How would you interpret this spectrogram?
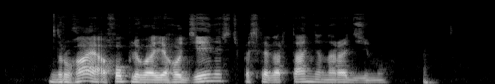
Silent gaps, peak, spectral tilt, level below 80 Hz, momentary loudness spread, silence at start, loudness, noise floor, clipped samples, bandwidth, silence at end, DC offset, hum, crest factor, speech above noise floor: none; -2 dBFS; -7 dB/octave; -50 dBFS; 15 LU; 0.5 s; -17 LUFS; -66 dBFS; under 0.1%; 11.5 kHz; 0.7 s; under 0.1%; none; 16 dB; 49 dB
